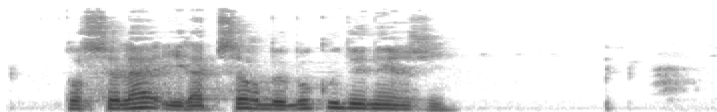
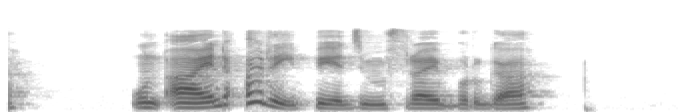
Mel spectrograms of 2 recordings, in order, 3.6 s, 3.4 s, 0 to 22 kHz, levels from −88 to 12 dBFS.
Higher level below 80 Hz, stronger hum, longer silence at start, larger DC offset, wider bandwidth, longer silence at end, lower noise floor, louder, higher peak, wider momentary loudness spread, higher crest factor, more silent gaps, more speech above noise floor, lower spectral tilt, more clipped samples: first, -54 dBFS vs -74 dBFS; neither; first, 0.35 s vs 0.05 s; neither; first, 16 kHz vs 7.8 kHz; first, 1.35 s vs 0.75 s; about the same, -76 dBFS vs -77 dBFS; first, -18 LUFS vs -27 LUFS; first, -2 dBFS vs -10 dBFS; about the same, 10 LU vs 10 LU; about the same, 18 dB vs 20 dB; neither; first, 59 dB vs 51 dB; first, -6.5 dB/octave vs -5 dB/octave; neither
